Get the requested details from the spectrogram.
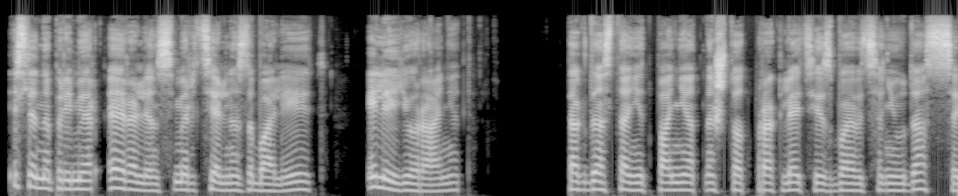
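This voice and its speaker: An audiobook narrator reading a first-person story in an even, measured way, close to the mic. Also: medium pitch, smooth, no echo.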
